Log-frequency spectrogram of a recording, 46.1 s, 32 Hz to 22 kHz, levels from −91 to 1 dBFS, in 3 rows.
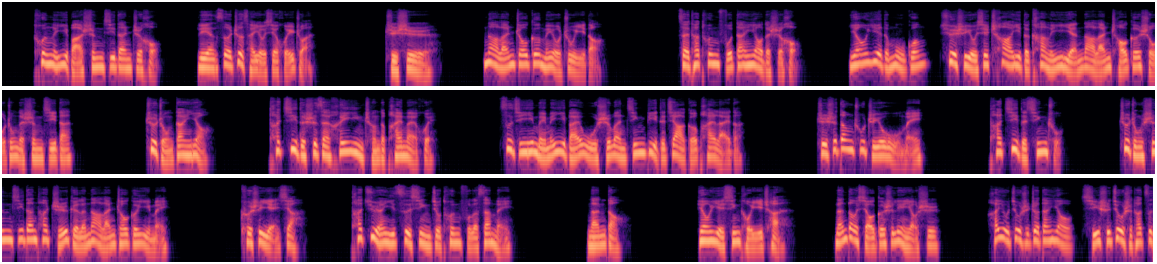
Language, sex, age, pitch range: Chinese, male, 20-39, 105-170 Hz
